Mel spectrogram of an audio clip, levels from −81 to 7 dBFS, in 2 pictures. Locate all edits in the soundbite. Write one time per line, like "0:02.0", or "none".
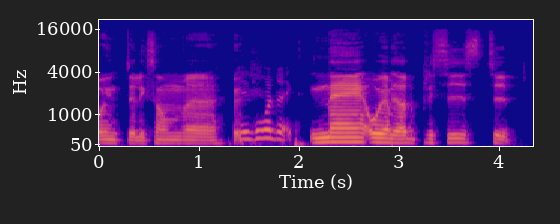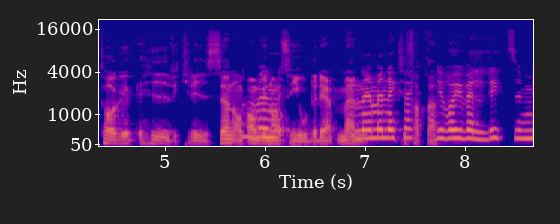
0:01.3
0:02.9
0:04.7
0:05.8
